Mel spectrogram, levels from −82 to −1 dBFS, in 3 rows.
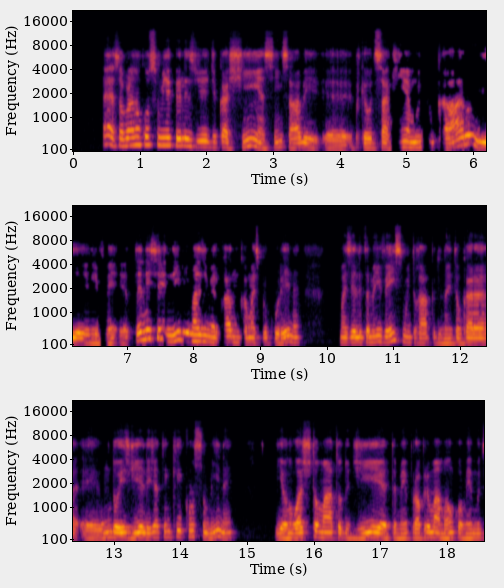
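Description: The speech dips sharply and thins out in bursts at 4.78–4.96 s, 5.14–6.97 s, 7.44–8.01 s, 8.22–8.50 s and 8.67–8.77 s, falling by up to about 20 dB. This is likely speech suppressed in double talk, where the echo canceller cannot separate the near-end talker from the overlapping loudspeaker echo and attenuates both.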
